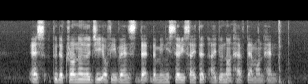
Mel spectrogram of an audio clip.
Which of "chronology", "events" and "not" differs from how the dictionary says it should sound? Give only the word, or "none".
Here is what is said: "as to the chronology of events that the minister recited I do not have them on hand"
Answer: none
